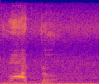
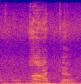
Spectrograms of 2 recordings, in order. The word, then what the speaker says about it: pater: It's gonna say pater, pater.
